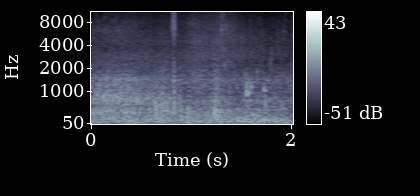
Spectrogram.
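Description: Steady wind and water noise on an open lake, with a few faint clicks and taps.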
